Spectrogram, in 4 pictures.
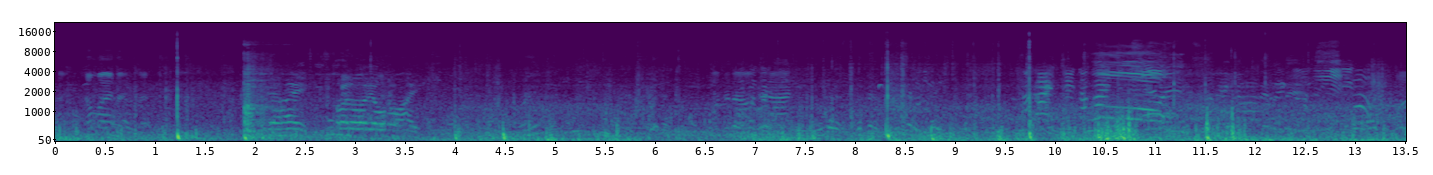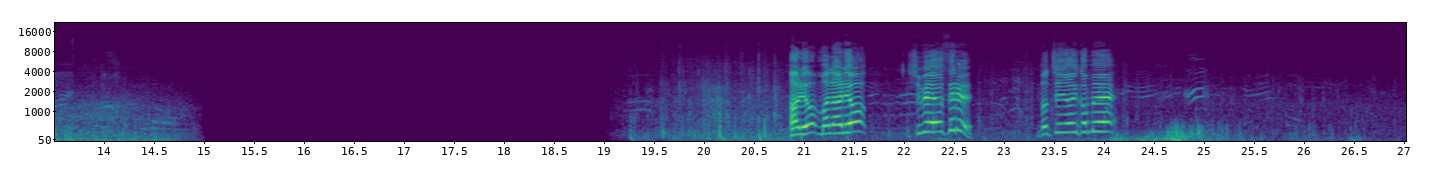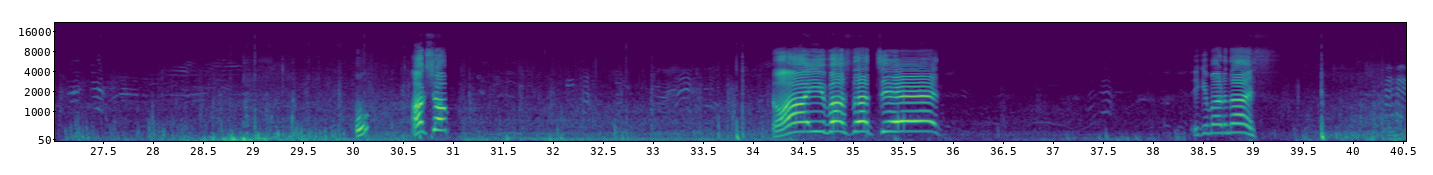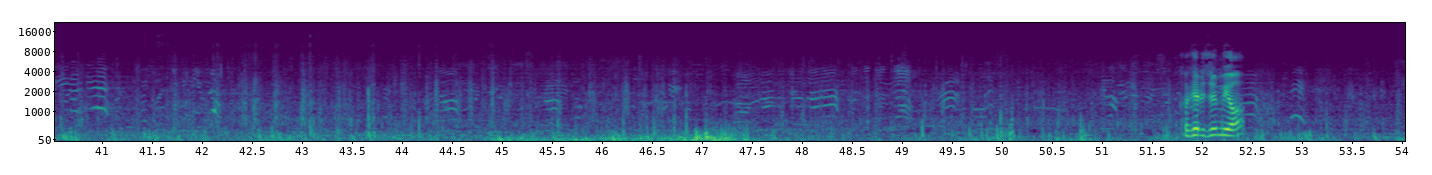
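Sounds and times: running footsteps on dirt: 3.0s - 13.4s, 19.0s - 34.4s, 39.2s - 54.0s.

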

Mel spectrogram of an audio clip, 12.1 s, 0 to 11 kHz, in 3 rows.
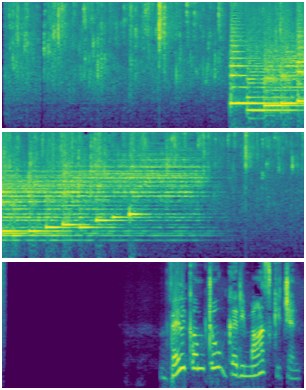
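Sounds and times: rain pattering: 0.0s - 8.1s
keyboard music held notes: 3.0s - 7.0s.

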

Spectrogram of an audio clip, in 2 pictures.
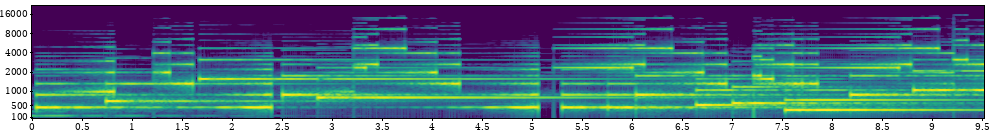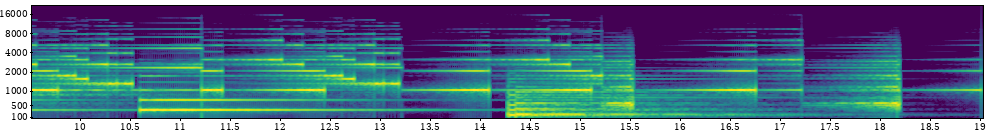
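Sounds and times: ambient electronic music: 0.0s - 18.2s.

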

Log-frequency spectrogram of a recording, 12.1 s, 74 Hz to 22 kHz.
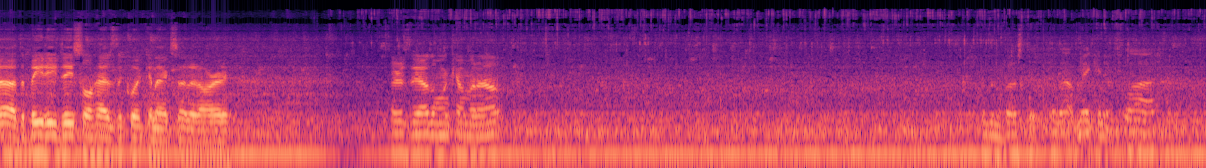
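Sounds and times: steady low hum: 0.0s - 12.0s
fluid trickling into drain pan: 3.1s - 12.0s.

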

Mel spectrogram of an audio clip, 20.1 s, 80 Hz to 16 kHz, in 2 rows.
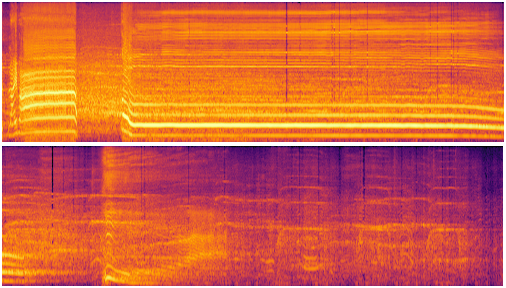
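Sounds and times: man calling out long word: 2.4s - 10.6s, 12.1s - 14.4s.

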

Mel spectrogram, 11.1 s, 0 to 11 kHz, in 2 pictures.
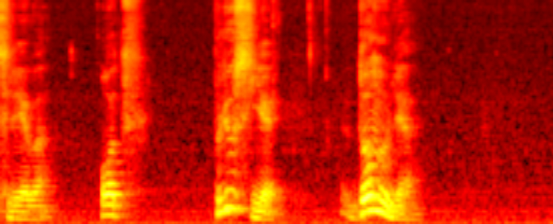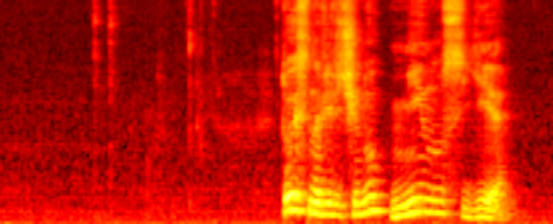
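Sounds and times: faint computer mouse clicks: 6.4s - 7.7s.

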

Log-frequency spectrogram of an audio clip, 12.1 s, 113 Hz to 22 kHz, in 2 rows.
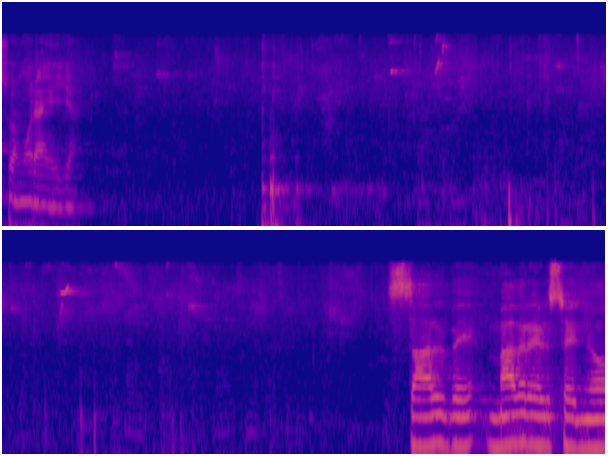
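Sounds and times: knocks and shuffling on stone floor: 2.2s - 9.7s.

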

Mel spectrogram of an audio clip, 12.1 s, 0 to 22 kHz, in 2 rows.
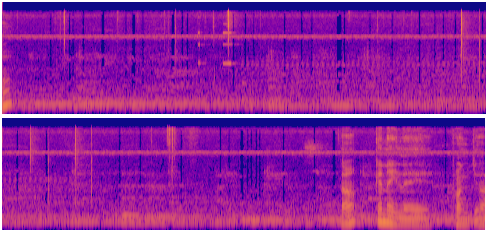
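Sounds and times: steady low hum: 0.0s - 12.0s
faint clicks: 5.7s - 7.3s.

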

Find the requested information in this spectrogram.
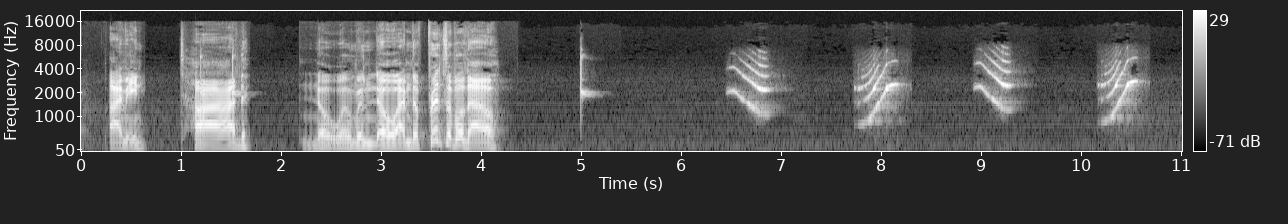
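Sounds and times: whistled gliding calls: 6.5s - 7.1s, 7.8s - 8.3s, 8.9s - 9.5s, 10.2s - 10.7s.

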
